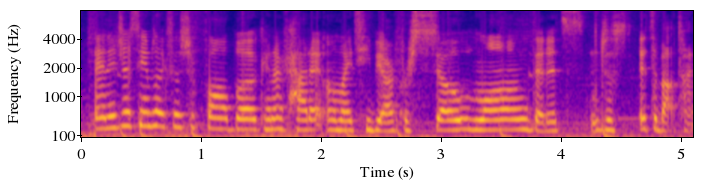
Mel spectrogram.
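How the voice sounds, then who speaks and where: A woman talks fairly quickly while music runs behind her. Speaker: booktube creator. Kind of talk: casual vlog talk.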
